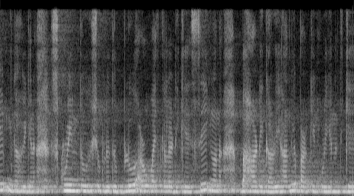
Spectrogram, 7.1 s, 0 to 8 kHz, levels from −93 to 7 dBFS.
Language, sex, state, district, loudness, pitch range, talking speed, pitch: Nagamese, female, Nagaland, Dimapur, -16 LUFS, 200-220 Hz, 170 wpm, 210 Hz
